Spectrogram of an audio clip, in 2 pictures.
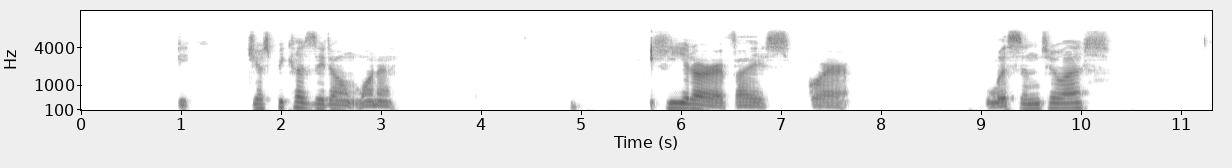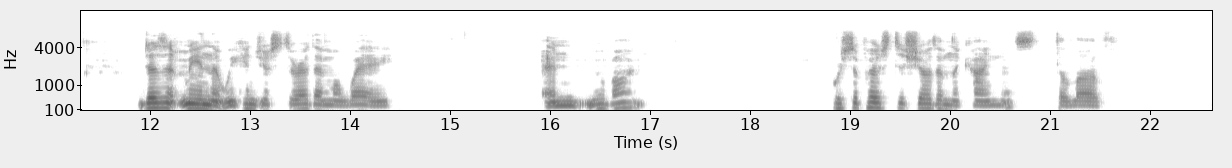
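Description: A middle-aged woman speaks calmly into a close headset microphone, in short phrases with pauses.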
